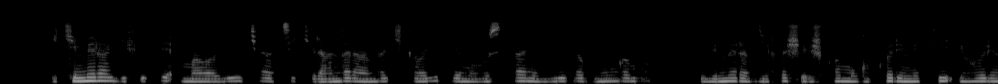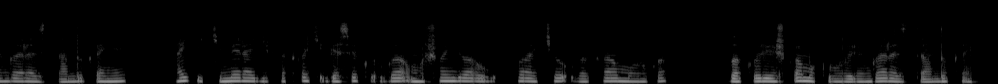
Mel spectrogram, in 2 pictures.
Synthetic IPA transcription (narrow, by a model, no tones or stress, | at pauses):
icimeɾaɟifite̞ʔamaβaβijicaːt͡siciɾaːndaɾaːndaci̥kaβaɟitejemuβusi̥tanibɡiːzab̚ɡuɡiːŋɡwamo̞ | iβime̞ɾabɟiːfaʃḭːʃkwamuɡukʰo̞ɾimitiʔivuɾiŋɡwaːɾazitaːndukʰaɲe̞ | aiicime̞ɾaɟifatkwaciɡasekʰṵɾɡwaʔṵmuʃoːɲɟiwawowaːco̞ʔuɡakʰaːmuɾɡwa | uɡako̞ɾe̞ːʃkwamukuvuɾiŋɡwaːɾazitaːndukʰa̰ɲe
